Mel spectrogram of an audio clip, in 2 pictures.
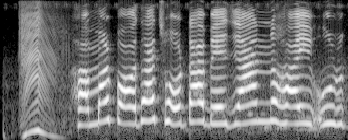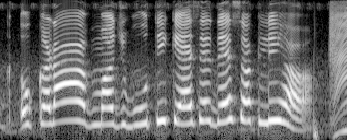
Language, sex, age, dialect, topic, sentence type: Magahi, female, 31-35, Western, agriculture, question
